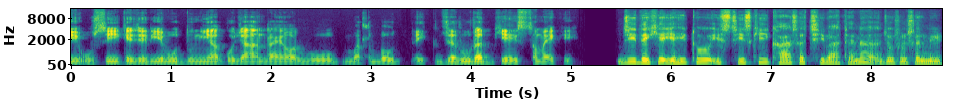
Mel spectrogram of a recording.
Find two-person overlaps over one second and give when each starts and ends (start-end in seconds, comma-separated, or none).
none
